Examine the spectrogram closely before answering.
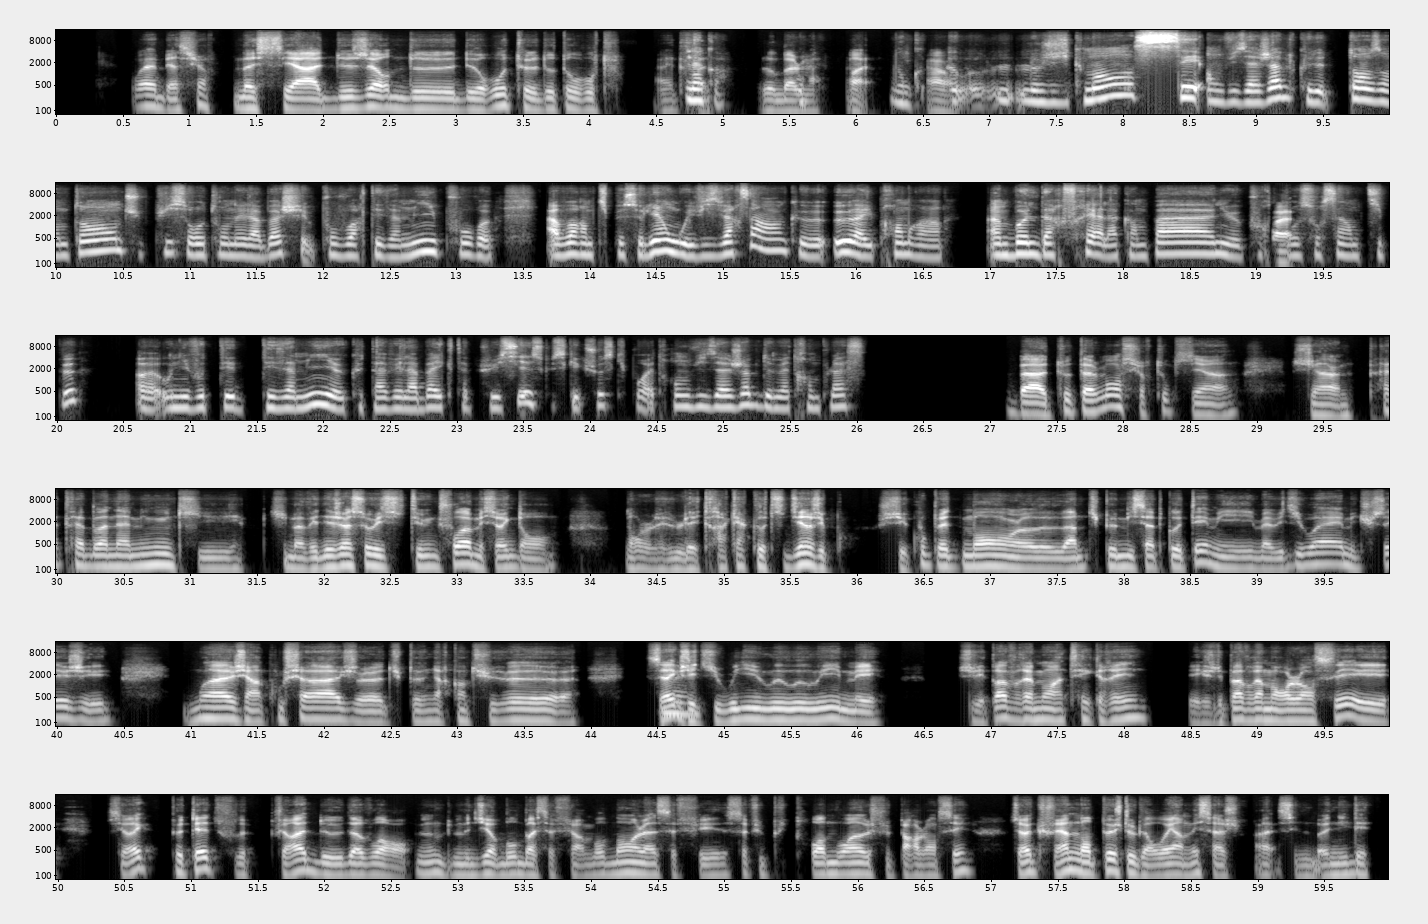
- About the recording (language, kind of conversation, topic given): French, advice, Comment adapter son rythme de vie à un nouvel environnement après un déménagement ?
- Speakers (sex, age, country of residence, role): female, 25-29, France, advisor; male, 25-29, France, user
- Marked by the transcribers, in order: none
